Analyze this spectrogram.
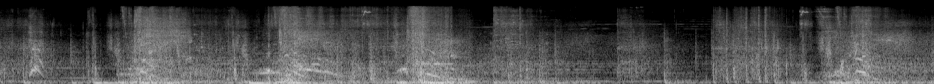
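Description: Objects smash and crash heavily with deep booms.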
